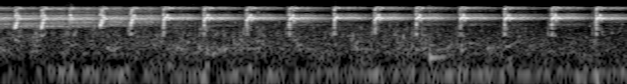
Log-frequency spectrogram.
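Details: Lovebird giving sharp, clipped high chirps used as a lure, about fourteen in three seconds at a brisk, fairly steady pace.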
